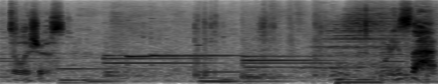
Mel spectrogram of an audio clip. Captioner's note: crunch! crunch!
